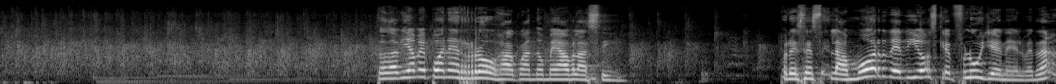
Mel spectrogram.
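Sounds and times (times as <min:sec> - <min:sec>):
people applauding: 0:00.0 - 0:08.3
speech: 0:03.8 - 0:06.4, 0:07.8 - 0:10.5.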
